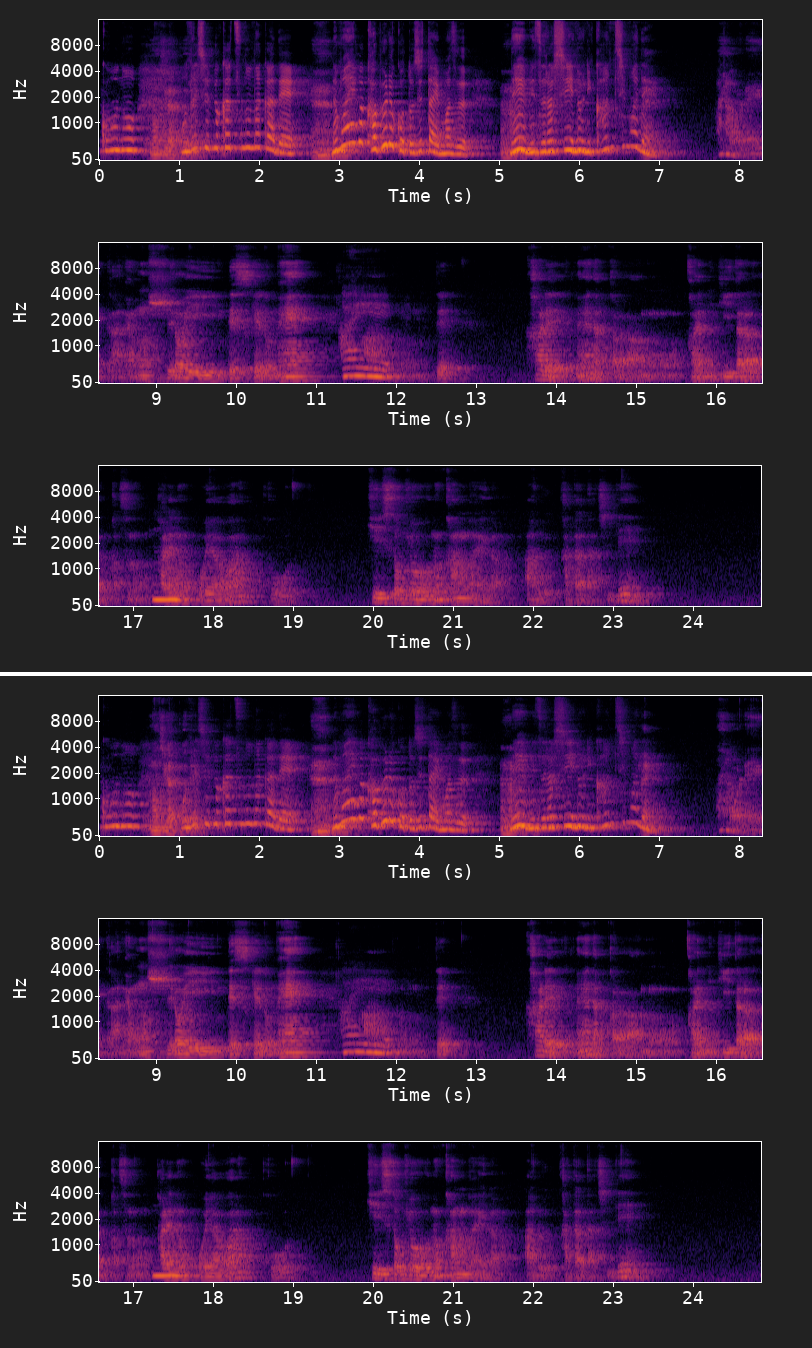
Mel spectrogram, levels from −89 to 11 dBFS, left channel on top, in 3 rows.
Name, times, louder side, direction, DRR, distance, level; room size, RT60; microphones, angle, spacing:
voice 1, 0.0-0.7 1.0-2.4 2.9-4.6 5.1-7.0 7.7-8.0 11.3-11.9 17.2-17.6, left 3 dB, 30° left, 9 dB, 0.3 m, -27 dB
voice 2, 0.5-1.2 2.6-2.9 5.0-5.2 6.7-6.9 7.7-12.7 13.6-18.4 18.7-19.0 19.9-21.6 21.9-23.3, right 1 dB, 75° right, -2 dB, 1.7 m, -38 dB
9.7 x 4.3 x 2.8 m, 1.1 s
head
